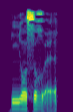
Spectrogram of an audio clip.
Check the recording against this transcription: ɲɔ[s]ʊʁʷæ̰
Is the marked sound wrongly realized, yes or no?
no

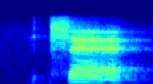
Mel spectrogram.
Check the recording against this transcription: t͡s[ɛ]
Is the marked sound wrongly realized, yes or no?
yes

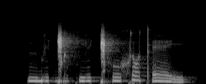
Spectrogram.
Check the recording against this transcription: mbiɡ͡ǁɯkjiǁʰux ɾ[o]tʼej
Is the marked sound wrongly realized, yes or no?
no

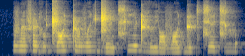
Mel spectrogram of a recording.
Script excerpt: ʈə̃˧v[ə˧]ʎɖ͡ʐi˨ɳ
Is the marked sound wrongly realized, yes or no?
no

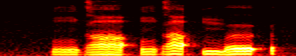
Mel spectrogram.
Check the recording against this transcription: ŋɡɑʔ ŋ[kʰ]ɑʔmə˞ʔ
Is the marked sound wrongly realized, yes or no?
yes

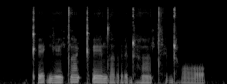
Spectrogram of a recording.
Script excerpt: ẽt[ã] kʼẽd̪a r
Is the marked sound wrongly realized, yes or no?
no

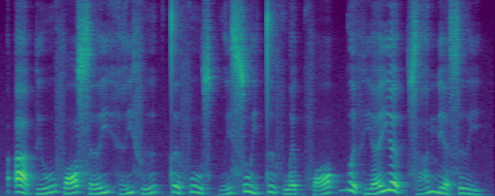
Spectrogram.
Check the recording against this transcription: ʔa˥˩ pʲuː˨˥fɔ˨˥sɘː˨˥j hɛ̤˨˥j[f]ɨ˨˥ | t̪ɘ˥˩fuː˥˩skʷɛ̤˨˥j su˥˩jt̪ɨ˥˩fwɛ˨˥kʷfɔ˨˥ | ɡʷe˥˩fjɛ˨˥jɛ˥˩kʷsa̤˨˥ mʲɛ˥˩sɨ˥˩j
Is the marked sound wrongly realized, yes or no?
no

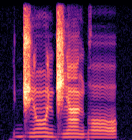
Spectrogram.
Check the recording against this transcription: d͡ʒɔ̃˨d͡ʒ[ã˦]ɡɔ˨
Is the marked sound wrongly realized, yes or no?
yes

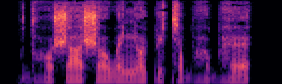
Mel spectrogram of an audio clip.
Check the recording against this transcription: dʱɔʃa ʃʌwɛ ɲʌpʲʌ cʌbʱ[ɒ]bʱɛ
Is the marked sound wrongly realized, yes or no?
yes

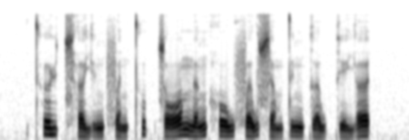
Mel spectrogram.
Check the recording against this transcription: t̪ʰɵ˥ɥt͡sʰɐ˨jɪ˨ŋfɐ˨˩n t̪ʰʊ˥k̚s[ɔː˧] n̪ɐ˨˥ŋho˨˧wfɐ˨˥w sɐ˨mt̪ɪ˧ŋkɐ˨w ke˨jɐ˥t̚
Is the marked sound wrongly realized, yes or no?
yes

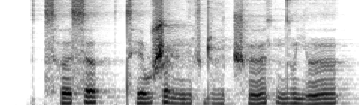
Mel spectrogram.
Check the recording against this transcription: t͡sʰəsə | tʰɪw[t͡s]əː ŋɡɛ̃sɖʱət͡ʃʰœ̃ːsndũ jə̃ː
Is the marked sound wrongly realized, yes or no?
yes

